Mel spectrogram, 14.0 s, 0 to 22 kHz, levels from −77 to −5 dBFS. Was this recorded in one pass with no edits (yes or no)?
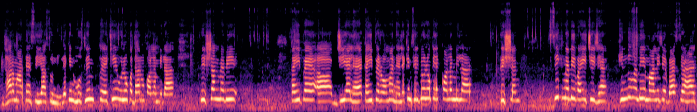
yes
